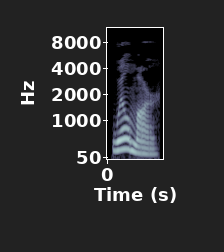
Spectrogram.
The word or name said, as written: Willmar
